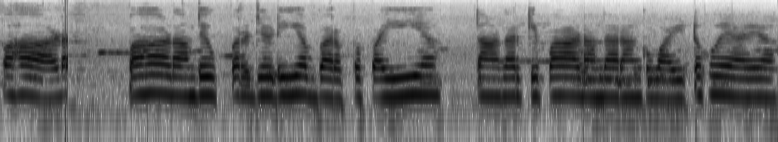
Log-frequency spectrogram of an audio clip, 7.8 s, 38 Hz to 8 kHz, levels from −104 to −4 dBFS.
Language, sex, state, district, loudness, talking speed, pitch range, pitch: Punjabi, female, Punjab, Kapurthala, -14 LUFS, 130 wpm, 205-220 Hz, 215 Hz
